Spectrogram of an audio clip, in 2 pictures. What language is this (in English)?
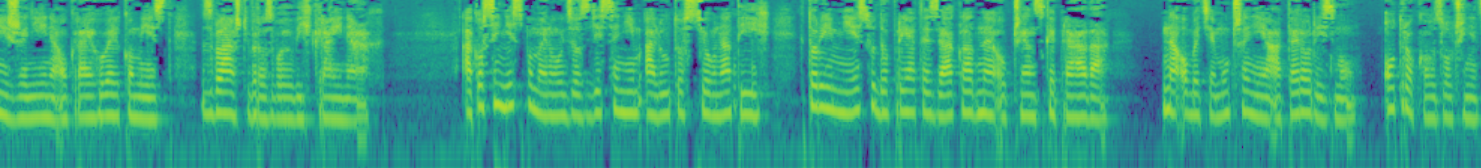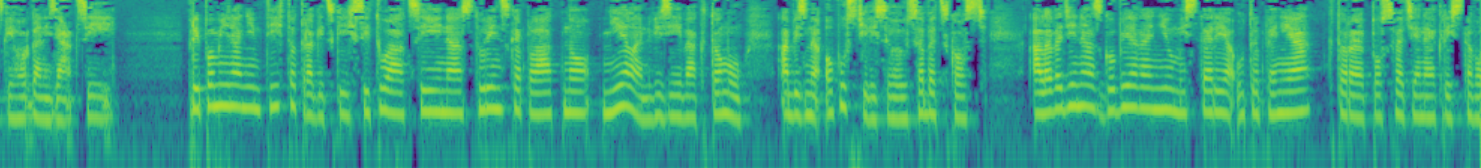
Slovak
